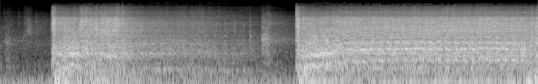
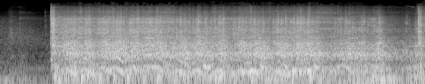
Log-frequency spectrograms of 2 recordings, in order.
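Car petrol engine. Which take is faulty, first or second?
second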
